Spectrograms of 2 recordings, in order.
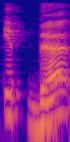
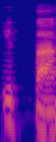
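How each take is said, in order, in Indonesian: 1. Konsonan di tengah terdengar seperti d. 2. Konsonan di tengah terdengar seperti t tegang. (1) "Bukan Itda" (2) "tapi Itta"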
